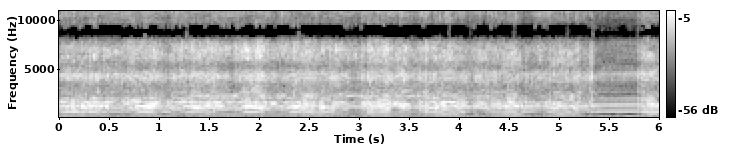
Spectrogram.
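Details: Male dialysis patient with high blood pressure, severe suspected fungal toenail infection, samples sent to lab: high steady whirring podiatric nail burr with slight pitch shifts under load, reducing thickened toenails.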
